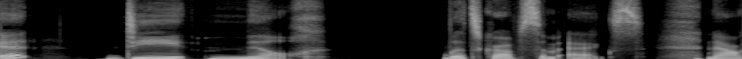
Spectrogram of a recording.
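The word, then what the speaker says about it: Milch: The word is diil. Now, you want to pay attention to that soft ch sound at the end. It's not a hard k sound like in milk.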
